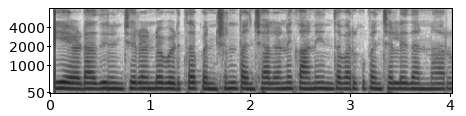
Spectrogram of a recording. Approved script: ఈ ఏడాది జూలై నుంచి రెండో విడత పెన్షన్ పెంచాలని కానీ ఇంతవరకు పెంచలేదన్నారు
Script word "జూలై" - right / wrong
wrong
